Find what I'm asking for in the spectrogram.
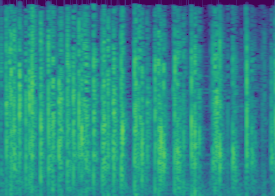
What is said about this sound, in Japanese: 気を取り直してしっかりと頑張っていきたいと思います。 拍手。はい。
